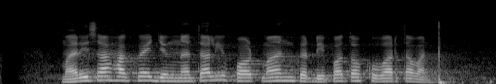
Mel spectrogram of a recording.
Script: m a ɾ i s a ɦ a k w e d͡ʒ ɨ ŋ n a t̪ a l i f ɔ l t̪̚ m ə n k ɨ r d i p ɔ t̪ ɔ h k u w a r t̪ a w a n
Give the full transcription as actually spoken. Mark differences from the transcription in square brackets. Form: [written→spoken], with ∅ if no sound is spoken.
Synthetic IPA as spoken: m a ɾ i s a ɦ a k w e d͡ʒ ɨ ŋ n a t̪ a l i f ɔ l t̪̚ m [ə→a] n k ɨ r d i p ɔ t̪ ɔ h k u w a r t̪ a w a n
